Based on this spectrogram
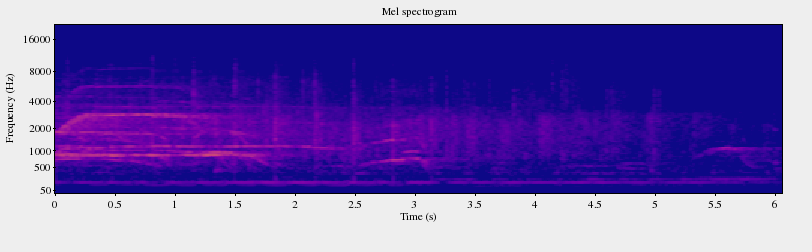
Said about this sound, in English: listen, you guys give a big Movement Church round of applause. Come on, make some noise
